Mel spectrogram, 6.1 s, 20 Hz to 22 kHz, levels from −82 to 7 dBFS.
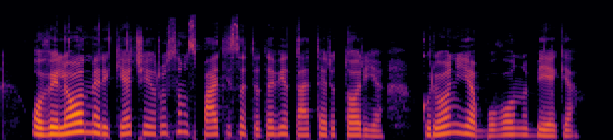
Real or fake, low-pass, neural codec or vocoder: real; 14.4 kHz; none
